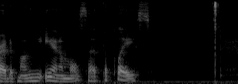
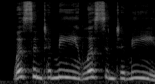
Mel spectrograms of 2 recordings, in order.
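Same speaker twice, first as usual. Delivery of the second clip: loud, high goose scream; 9 semitones higher, 6 dB louder than usual. A narrator's reading. Goose screaming at Wilbur for attention, loud and high. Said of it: "screamed the goose".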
